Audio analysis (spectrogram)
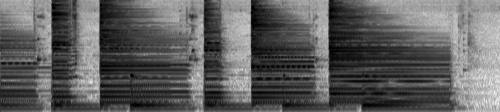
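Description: Acoustic-style Delta blues shuffle riff on guitar with a steady monotonic bass thumping under bright plucked treble notes, several loud strummed bursts in a swinging rhythm, the last chord ringing out and fading.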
